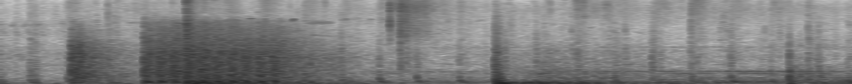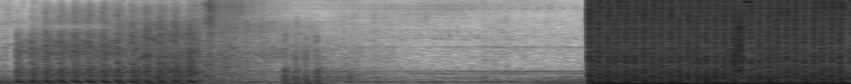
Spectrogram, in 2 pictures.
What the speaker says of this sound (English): recoil on this gun's terrible.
